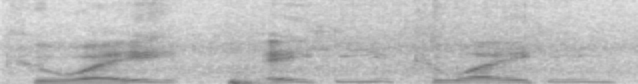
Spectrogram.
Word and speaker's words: Kauehi: at to of I I think it's pronounced kuay a kui something like that uh is behind me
